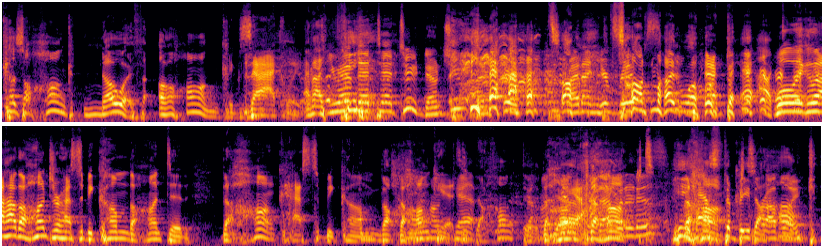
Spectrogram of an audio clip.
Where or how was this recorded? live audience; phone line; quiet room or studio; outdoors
live audience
